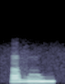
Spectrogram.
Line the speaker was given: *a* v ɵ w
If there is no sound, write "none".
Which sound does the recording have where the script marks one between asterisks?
a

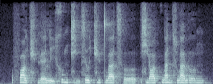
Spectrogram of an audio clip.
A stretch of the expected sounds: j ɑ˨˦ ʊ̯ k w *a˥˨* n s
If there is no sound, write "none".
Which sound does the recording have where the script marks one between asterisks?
a˥˨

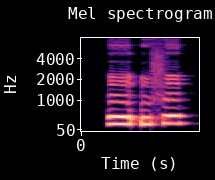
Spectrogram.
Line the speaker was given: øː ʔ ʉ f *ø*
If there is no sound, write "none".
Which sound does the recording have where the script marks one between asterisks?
ø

